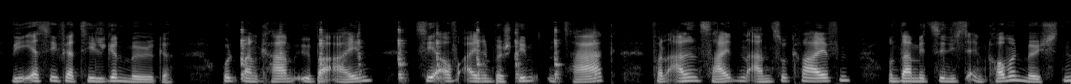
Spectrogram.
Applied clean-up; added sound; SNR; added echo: neural mask model RNNoise.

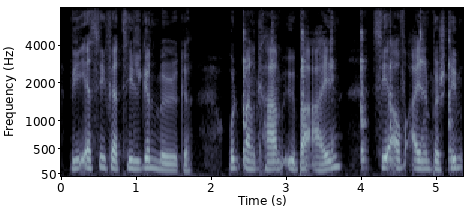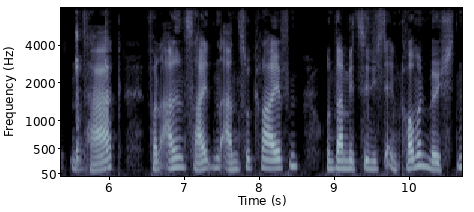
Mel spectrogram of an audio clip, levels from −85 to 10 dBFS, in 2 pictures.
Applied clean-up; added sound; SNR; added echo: neural mask model Resemble Enhance denoiser.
